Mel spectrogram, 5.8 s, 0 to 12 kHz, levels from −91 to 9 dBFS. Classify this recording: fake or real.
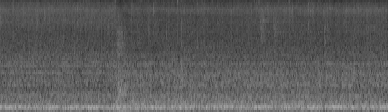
real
